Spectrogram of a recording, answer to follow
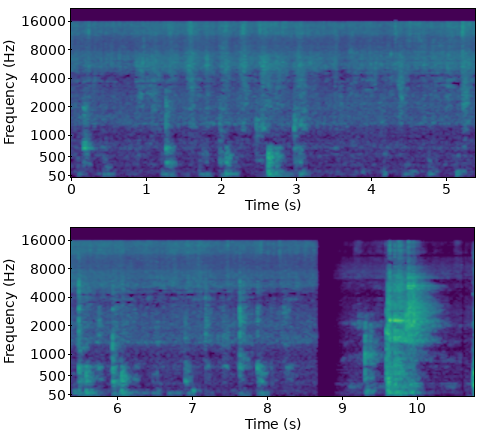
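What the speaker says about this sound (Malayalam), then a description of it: "ഈ ബാക്കി സൈഡിൽ നമുക്ക് ഇഞ്ചി വെളുത്തുള്ളി പേസ്റ്റ് ഇട്ടിട്ട് അതൊന്ന് നന്നായി മൂപ്പിച്ചെടുക്കാം" Ginger garlic paste frying in a pan, a continuous close sizzle with spoon scrapes and clatter of pots, ending with a short burst of running tap water after a brief pause.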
